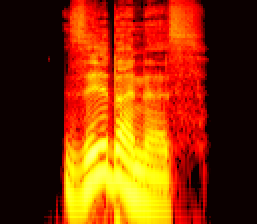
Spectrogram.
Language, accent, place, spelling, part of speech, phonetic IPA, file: German, Germany, Berlin, silbernes, adjective, [ˈzɪlbɐnəs], De-silbernes.ogg
- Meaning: strong/mixed nominative/accusative neuter singular of silbern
